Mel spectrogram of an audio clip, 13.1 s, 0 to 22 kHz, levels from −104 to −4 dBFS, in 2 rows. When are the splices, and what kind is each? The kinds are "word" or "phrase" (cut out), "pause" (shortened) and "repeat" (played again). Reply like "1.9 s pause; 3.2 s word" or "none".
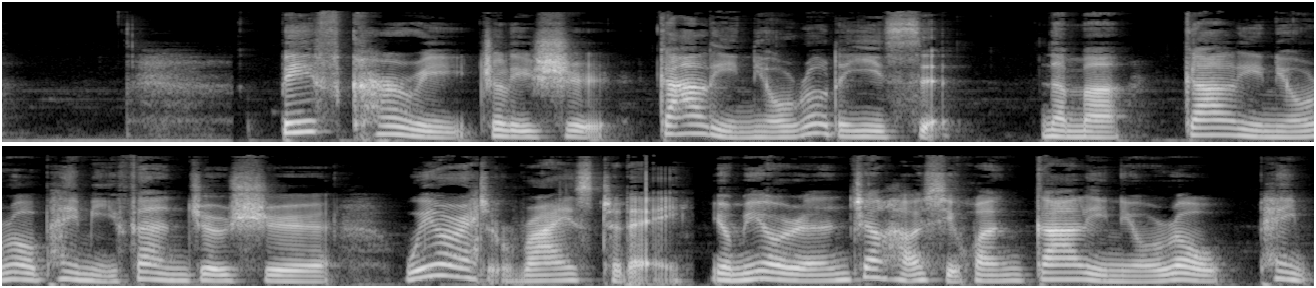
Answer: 1.1 s pause; 8.9 s phrase; 10.0 s pause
